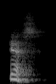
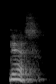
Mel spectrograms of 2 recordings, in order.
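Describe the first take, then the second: First: It is said with a smile. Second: It is said plainly, without a smile.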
